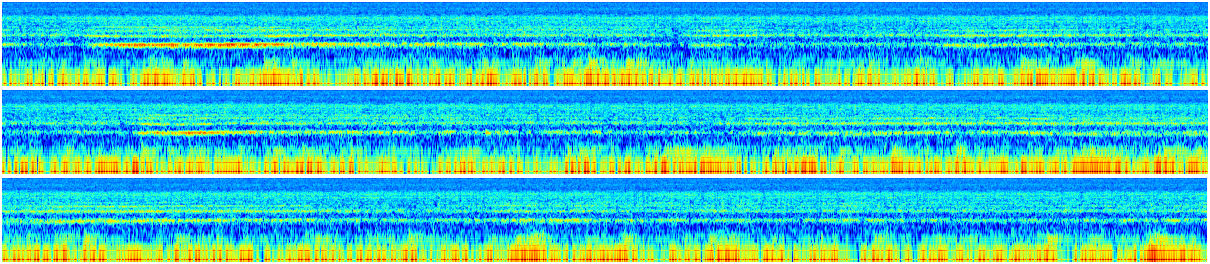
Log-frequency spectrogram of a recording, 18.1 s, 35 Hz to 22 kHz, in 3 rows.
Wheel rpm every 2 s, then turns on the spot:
220, 230, 230, 230, 230, 220, 230, 230, 230.
none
